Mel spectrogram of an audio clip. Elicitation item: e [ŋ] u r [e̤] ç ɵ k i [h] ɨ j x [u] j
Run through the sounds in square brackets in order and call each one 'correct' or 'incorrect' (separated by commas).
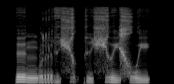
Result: correct, correct, incorrect, correct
